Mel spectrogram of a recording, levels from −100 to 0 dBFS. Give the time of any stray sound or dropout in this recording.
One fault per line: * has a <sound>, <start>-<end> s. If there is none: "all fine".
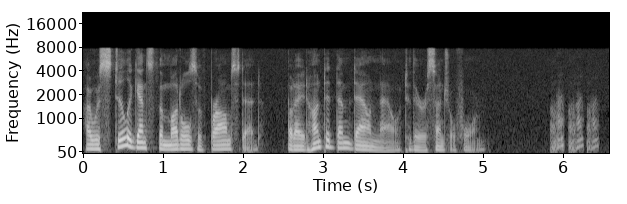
* has a laugh, 5.8-6.5 s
